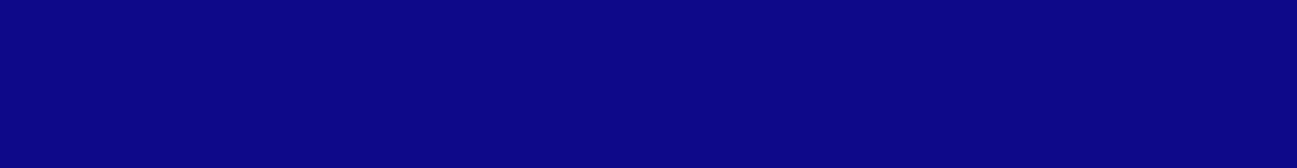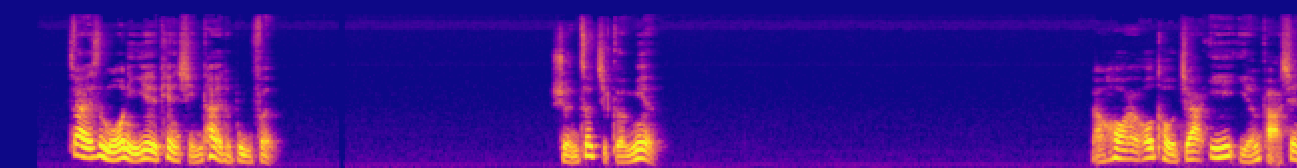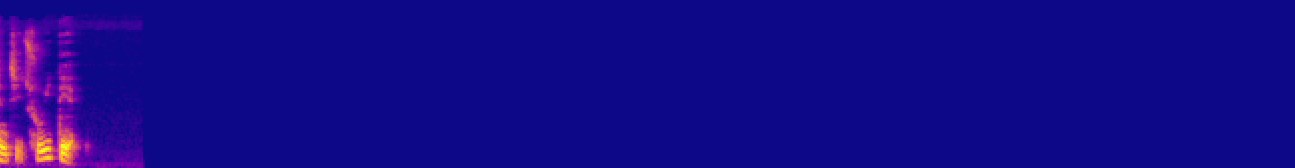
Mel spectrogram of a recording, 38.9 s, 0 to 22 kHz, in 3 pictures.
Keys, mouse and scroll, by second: 0.0 KP_1, 1.2-1.8 scroll down 5, 1.8 shift+middle click, 2.2 shift+scroll up 1, 2.9 click, 4.0 ctrl+KP_3, 5.1-5.6 scroll up 3, 5.6 click, 7.8 KP_3, 9.0 KP_7, 10.3-10.7 scroll up 1, 11.9 KP_3, 12.4 KP_1, 17.2 shift+click, 21.3 KP_3, 22.2-22.5 scroll up 1, 22.6 shift+middle click, 24.2 alt+e, 35.8 click, 37.8 Left.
